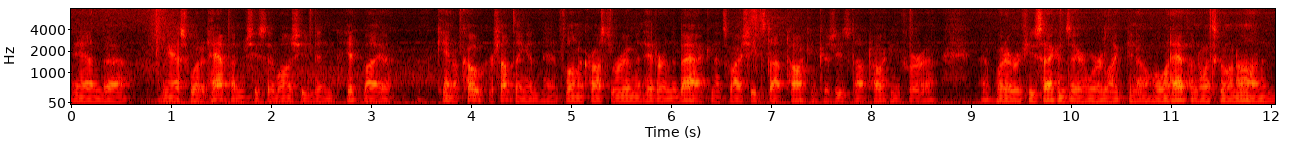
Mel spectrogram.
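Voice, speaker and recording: Very fast and monotone, a man with a Midwestern American accent speaks at a medium pitch in a dark, mellow, somewhat breathy tone. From Ohio, USA. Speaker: eyewitness to a reported haunting. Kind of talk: interview answer.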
